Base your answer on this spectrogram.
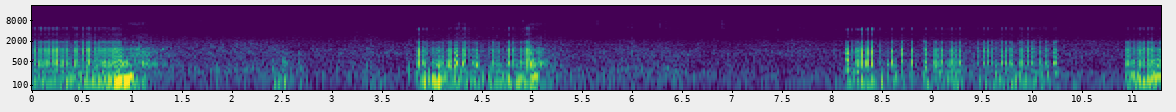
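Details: Asleep at Yoshigake farm in Himi, Toyama, Japan, on 11 March 2026, the goat Jitta snores steadily: coarse, vibrating breaths of about a second, repeating roughly every four seconds over a quiet background.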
